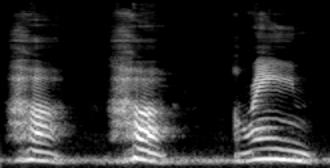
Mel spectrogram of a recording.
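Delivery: हा, हा, आइन voiced from the middle of the throat; teacher demoing throat letters; throat sounds demo. Shown as a demonstration. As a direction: push हा and आइन from mid-throat. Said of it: "इसकी आवाज़ कैसी होगी?".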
